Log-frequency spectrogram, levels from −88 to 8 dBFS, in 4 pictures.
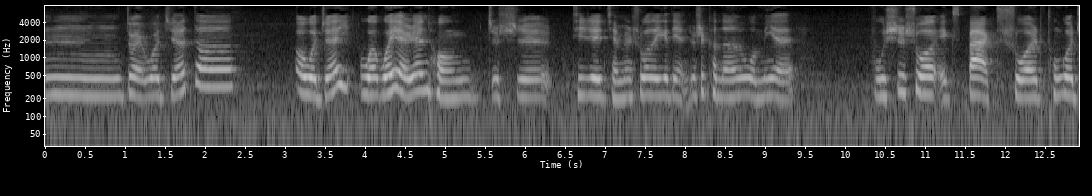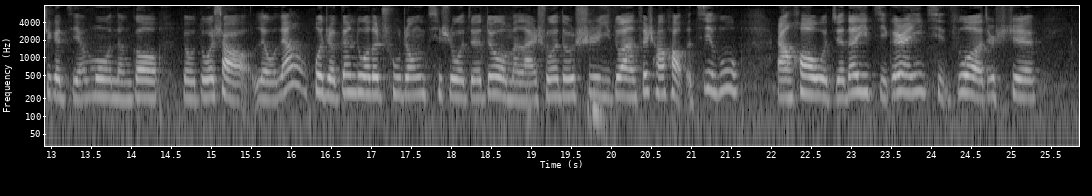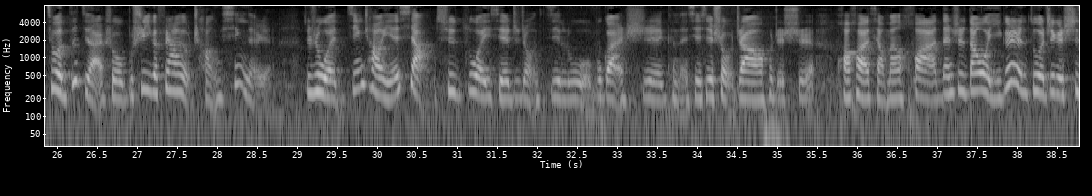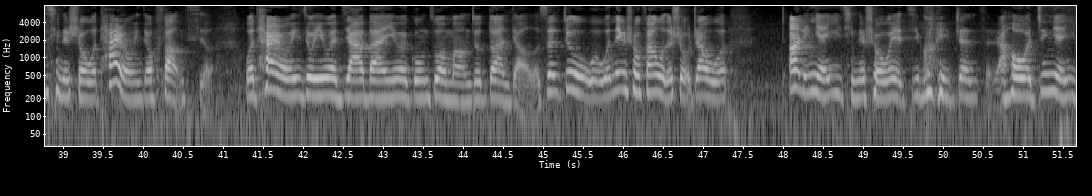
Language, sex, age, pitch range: Chinese, female, 20-39, 210-250 Hz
